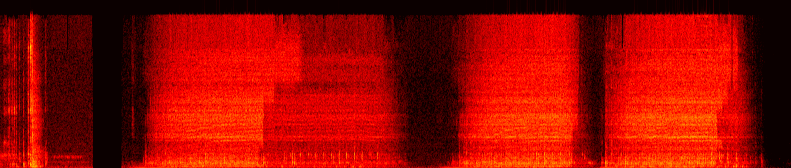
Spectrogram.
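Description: Sewing machine stitching a seam on a drop cloth canvas apron, three sustained runs of steady mechanical whirring and rattling separated by short pauses, close up with no voices.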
